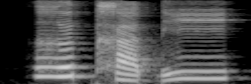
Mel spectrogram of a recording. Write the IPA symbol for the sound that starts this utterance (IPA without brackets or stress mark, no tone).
ɣ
